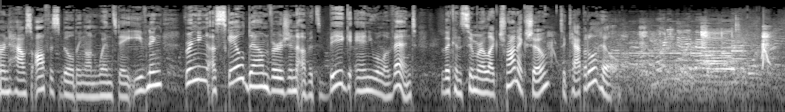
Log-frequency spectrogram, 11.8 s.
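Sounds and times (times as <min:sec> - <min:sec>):
speech: 0:00.0 - 0:09.8
voices chattering at a consumer electronics showcase: 0:00.0 - 0:11.7
Sony Aibo robotic puppy barking: 0:09.6 - 0:11.7.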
